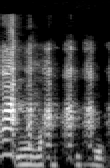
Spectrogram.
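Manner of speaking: high, soft squeaky echo of you're my hero; mock squeak. Echoing the compliment to Rocky in a high squeaky voice. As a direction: squeak it out like a starstruck fan.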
